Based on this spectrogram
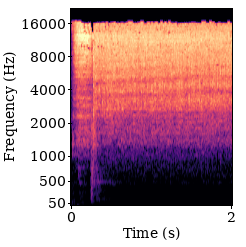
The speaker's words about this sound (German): lässt Wasser in die Badewanne ein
